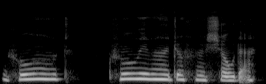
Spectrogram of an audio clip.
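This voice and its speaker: A woman casually reading passages aloud with a halting, stumbling delivery and soft asides. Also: a little high. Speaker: video creator reading excerpts aloud.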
